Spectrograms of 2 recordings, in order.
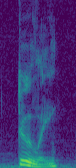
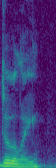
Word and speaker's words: Dula: A man named Tom Dula, pronounced Dooley, but it's D-U-L-A is how it's mm-hmm. spelled, but it's pronounced Dooley, was convicted and hanged for the crime.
